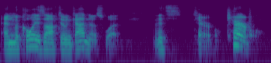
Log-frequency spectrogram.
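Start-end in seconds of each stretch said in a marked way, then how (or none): 2.1-2.9 whispered disgust. Real, not acted. Disgust at the film. 3.0-3.5 emphatic repeat. Real, not acted. Repeated with force.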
